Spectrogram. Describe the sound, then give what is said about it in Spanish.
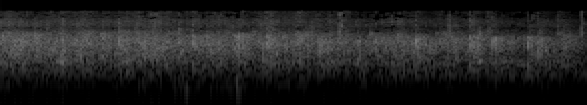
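An audience applauding Christ in a steady, dense wash of clapping that holds at an even level for the full three seconds, with no voices standing out above it. “Den un aplauso a Cristo.”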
